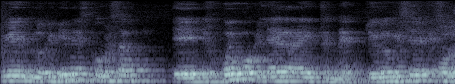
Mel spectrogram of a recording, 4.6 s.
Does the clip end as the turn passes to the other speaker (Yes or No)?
Yes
